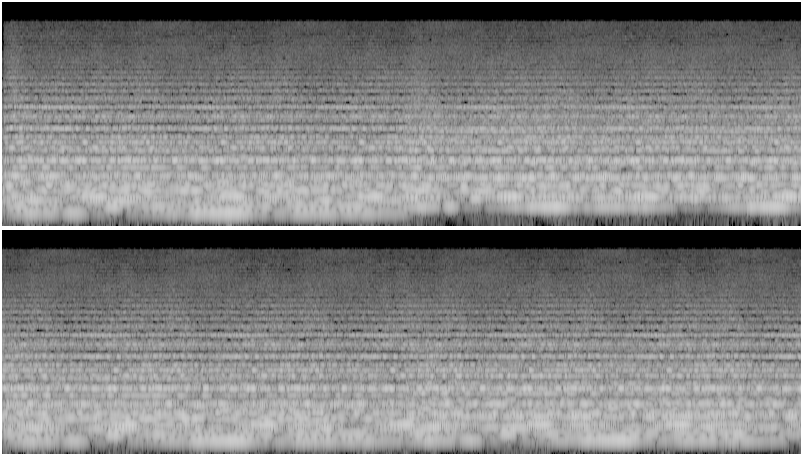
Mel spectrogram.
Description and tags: Short piece of music thought as a background to make feel the viewer-listener uncomfortable.
ambience, atmosphere, dark, music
